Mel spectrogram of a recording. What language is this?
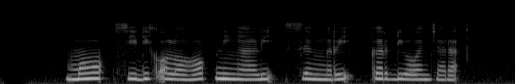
Sundanese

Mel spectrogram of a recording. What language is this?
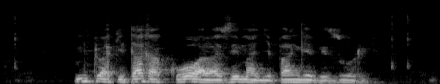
Swahili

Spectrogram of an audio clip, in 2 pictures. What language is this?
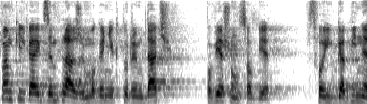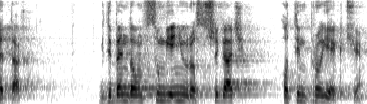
Polish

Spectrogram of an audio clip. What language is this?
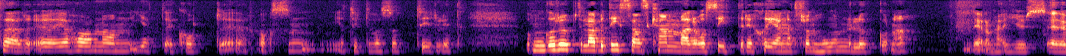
Swedish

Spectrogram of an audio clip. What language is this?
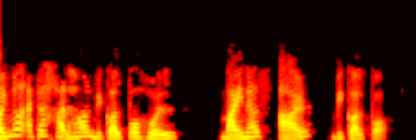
Assamese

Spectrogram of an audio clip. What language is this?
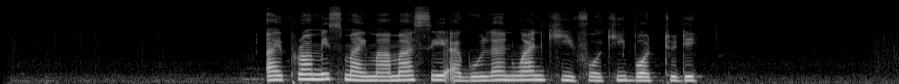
Nigerian Pidgin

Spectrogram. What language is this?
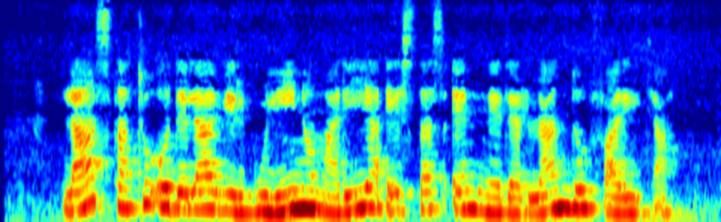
Esperanto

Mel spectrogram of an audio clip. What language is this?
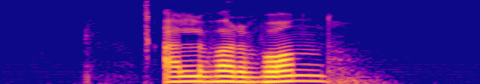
Swedish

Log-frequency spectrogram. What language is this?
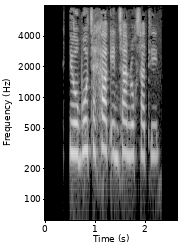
Pashto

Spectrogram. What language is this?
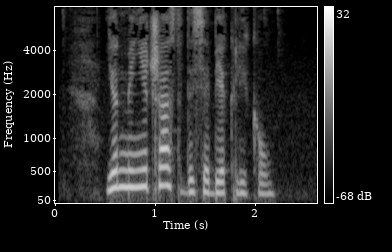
Belarusian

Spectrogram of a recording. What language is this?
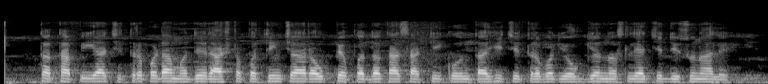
Marathi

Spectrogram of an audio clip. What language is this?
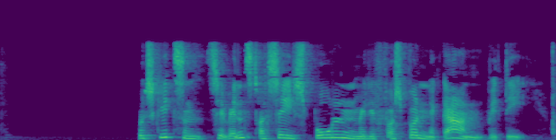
Danish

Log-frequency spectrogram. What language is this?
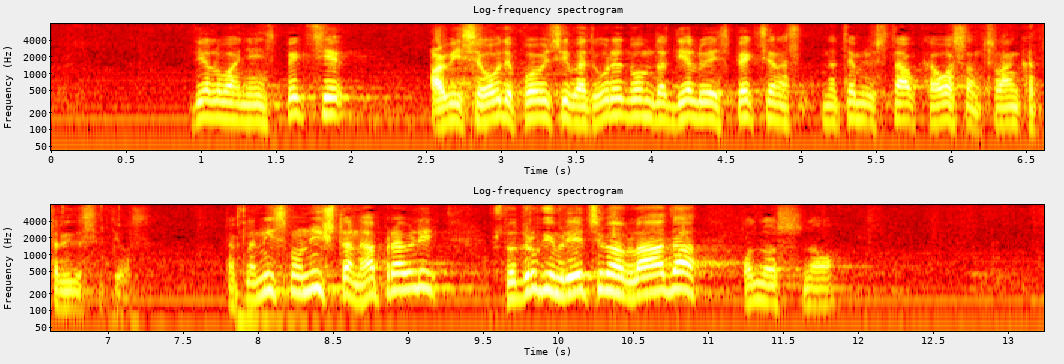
Croatian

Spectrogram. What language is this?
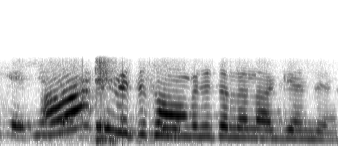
Punjabi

